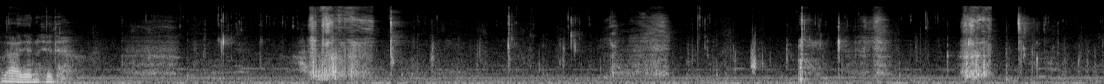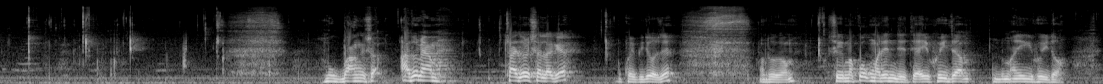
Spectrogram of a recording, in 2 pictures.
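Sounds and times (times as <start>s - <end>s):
person chewing food: 1.1s - 14.2s, 15.6s - 16.2s, 17.0s - 17.2s, 19.1s - 19.4s
wet mouth clicks: 11.3s - 13.4s.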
